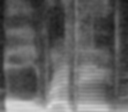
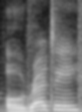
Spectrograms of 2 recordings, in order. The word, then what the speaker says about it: already: This is why words like already, almost, and all right often sound like already, almost, and all right when they're said quickly.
